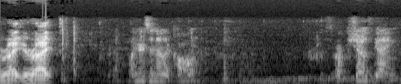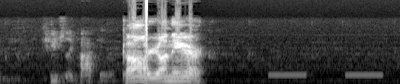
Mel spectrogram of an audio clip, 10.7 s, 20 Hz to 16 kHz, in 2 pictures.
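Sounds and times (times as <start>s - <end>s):
speech: 0.0s - 0.9s, 1.7s - 3.1s, 4.5s - 5.4s, 6.0s - 8.1s
faint hiss: 1.1s - 8.9s
telephone busy signal beeps after caller disconnected: 8.9s - 9.4s, 10.0s - 10.5s.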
